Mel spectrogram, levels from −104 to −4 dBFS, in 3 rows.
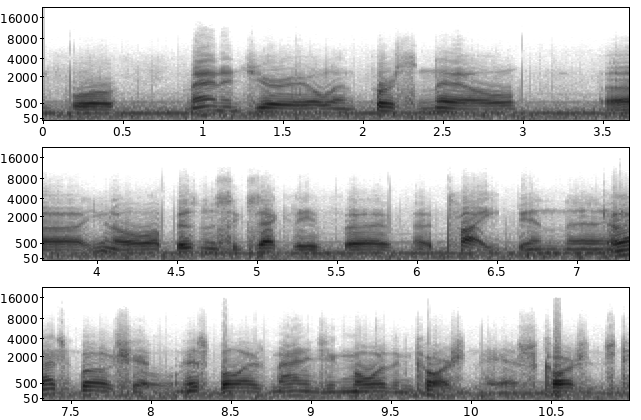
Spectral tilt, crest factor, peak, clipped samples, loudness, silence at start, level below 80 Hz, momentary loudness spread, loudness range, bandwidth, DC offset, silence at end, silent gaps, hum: -9.5 dB/octave; 18 dB; -8 dBFS; under 0.1%; -26 LUFS; 0 s; -46 dBFS; 9 LU; 1 LU; 5.8 kHz; under 0.1%; 0 s; none; none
